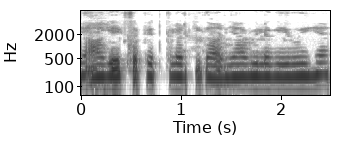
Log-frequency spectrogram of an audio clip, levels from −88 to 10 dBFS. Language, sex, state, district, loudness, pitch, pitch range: Hindi, female, Haryana, Jhajjar, -18 LUFS, 185 Hz, 175-185 Hz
